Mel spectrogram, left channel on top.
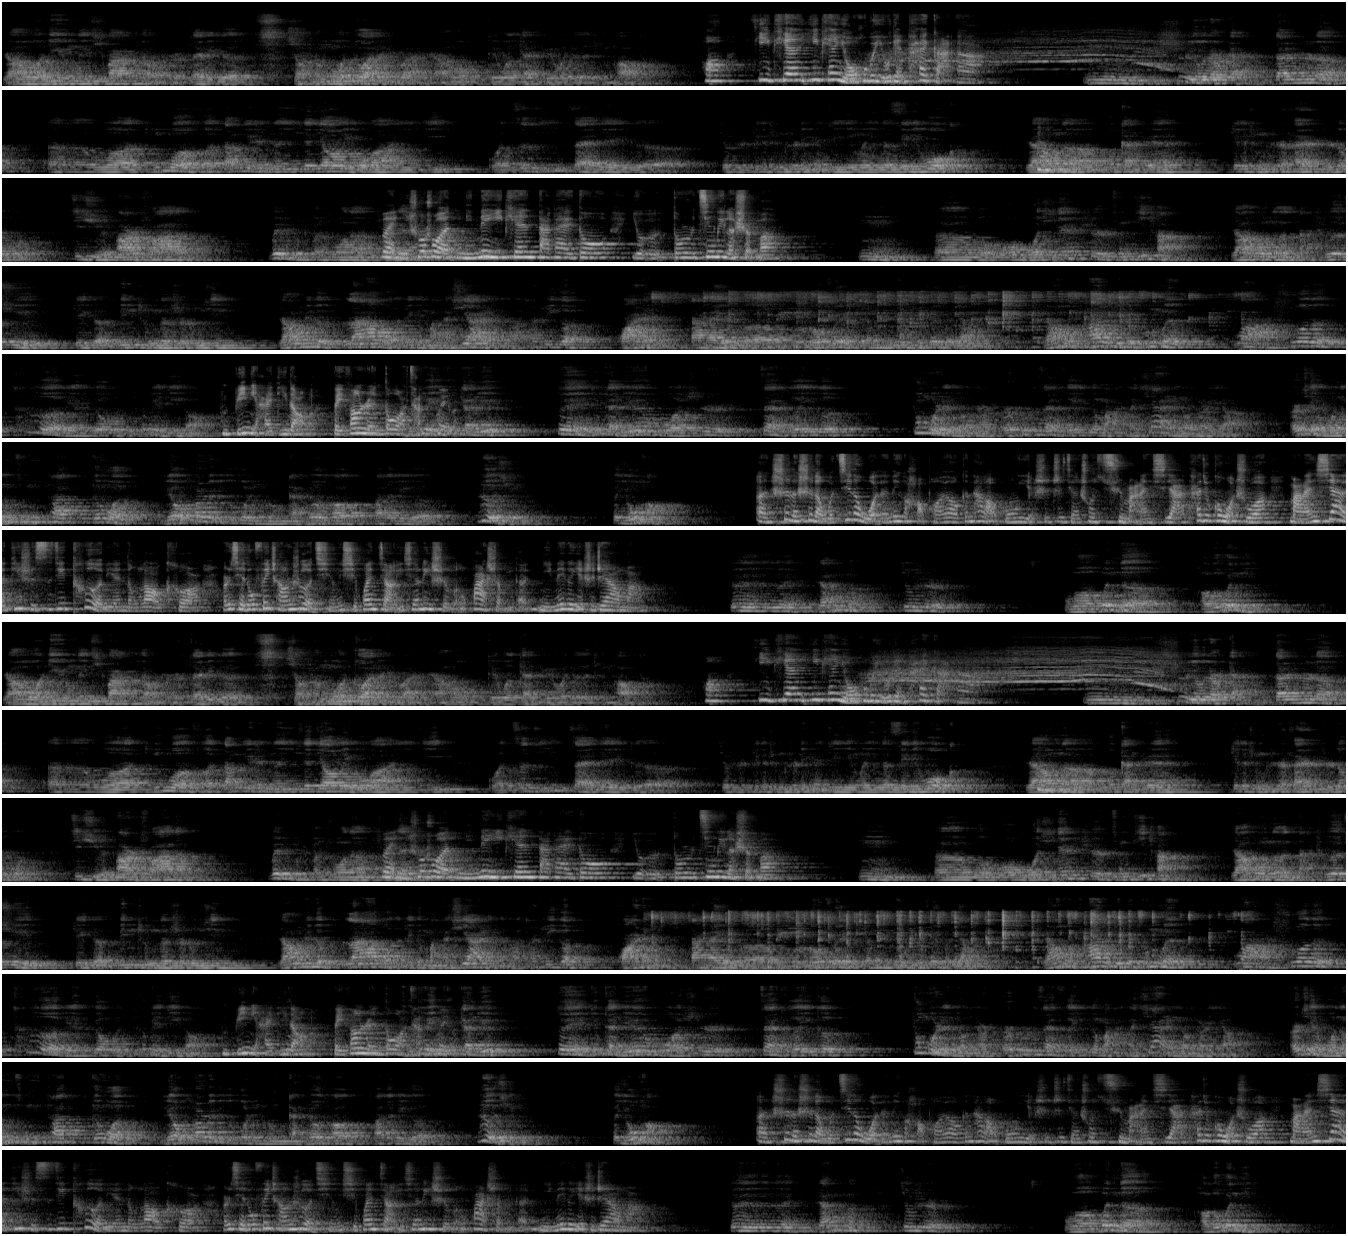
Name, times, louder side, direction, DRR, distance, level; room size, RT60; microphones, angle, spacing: voice 1, 0.0-6.5 10.8-13.4 13.9-17.9 18.3-20.2 20.6-23.0 23.7-25.2 25.7-27.2 27.6-28.8 29.5-31.0 35.4-35.8 36.2-38.7 39.2-40.7 41.0-42.6 43.1-46.1 46.4-50.2 50.7-52.2 52.6-53.6 53.9-55.8 56.6-56.7 57.8-58.8 59.3-61.1 61.3-62.2 62.9-66.1 66.6-68.5 68.8-71.5 71.9-72.5 73.3-73.8 83.6-83.8 87.9-90.1 91.3-92.2 92.6-93.1, equal, 20° right, 3.1 m, -34 dB
voice 2, 7.0-9.9 23.8-24.1 30.7-34.8 56.0-58.3 74.7-87.1, left 3 dB, 35° left, 0.6 m, -28 dB
sound 1, 8.6-12.2, right 6 dB, 50° right, 0.7 m, -38 dB
Computer keyboard, 46.7-52.8, right 6 dB, 90° right, 1.2 m, -38 dB
14.5 x 9.1 x 3.2 m
head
